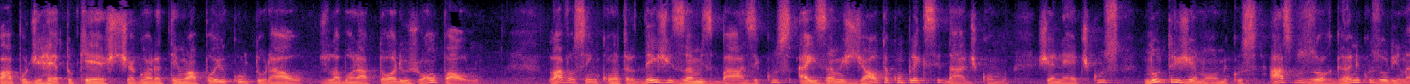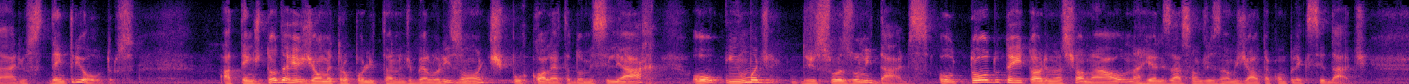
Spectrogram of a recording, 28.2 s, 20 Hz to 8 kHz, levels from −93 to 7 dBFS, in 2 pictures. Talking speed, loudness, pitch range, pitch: 130 wpm, -20 LUFS, 110-150 Hz, 125 Hz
